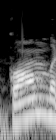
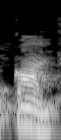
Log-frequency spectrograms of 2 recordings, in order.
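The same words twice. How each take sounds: First: "कॉम्ब" with an audible final b; wrongly sounded b. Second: "कॉम" ending on m, no b; silent b. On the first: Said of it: "नहीं पढ़ेंगे हम". ("कॉम्ब" के अंत में ब का उच्चारण) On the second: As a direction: say "कॉम" with the final b left silent. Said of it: "बी silent हो जाएगा". ("कॉम" में बी साइलेंट, म पर खत्म) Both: Shown as a demonstration.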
